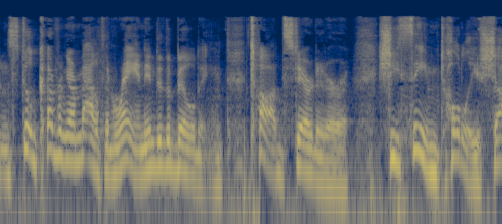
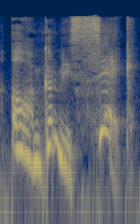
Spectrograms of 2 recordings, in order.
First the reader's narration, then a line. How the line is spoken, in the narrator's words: Regina cried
